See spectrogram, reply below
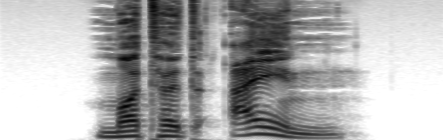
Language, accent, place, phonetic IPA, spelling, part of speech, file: German, Germany, Berlin, [ˌmɔtət ˈaɪ̯n], mottet ein, verb, De-mottet ein.ogg
- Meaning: inflection of einmotten: 1. second-person plural present 2. second-person plural subjunctive I 3. third-person singular present 4. plural imperative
